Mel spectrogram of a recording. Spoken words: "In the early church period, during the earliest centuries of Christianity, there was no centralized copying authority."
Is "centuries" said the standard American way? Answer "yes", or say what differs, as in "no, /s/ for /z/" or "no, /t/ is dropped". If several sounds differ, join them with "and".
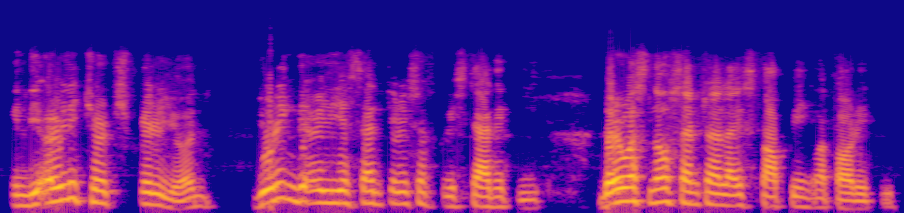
no, /s/ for /z/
